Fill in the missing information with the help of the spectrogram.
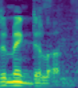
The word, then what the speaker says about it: amygdala: Is it actually pronounced the amygdala? – It is at St Thomas's, darling. I don't know. It depends which medical school you went to, but at Tommy's, it was amygdala.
